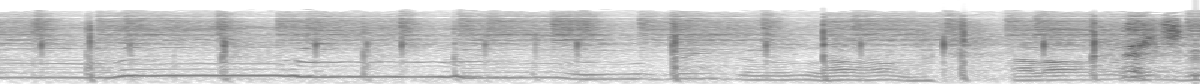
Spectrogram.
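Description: A man's singing voice holds a long note on "a" that steps down in pitch over a few seconds, with sharp tap-shoe clicks throughout.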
